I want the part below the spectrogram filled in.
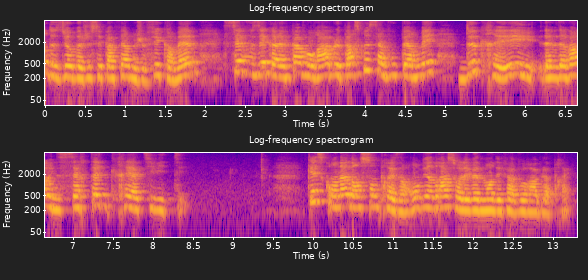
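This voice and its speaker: A woman with a French accent giving a chatty tarot reading to her viewers, full of fillers and restarts. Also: a little high. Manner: talkative, many fillers and restarts. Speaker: tarot reader. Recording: echoey room, voice a bit far from the mic.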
